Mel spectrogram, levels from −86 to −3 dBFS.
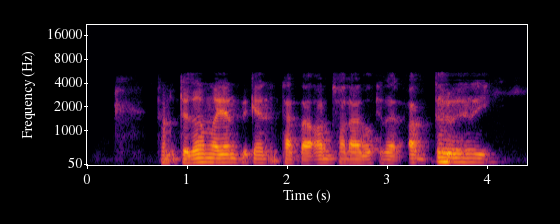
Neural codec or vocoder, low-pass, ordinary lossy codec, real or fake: codec, 16 kHz, 1.1 kbps, Voila-Tokenizer; 5.4 kHz; AAC, 48 kbps; fake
